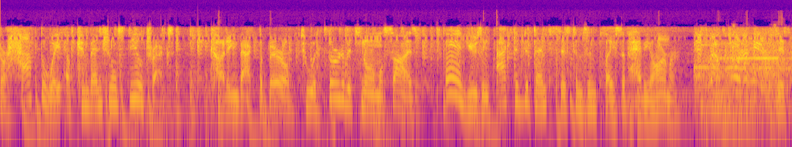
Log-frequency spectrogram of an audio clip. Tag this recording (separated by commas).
Music, Speech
